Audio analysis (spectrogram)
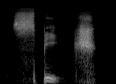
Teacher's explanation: be careful that you don't put an unnecessary vowel in front of the S in the word speech. Remember, the S sound comes from the mouth, blowing through the teeth, not in the vocal cords.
